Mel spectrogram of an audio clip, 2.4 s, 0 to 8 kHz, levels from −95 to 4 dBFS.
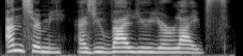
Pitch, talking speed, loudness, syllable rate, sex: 230 Hz, 170 wpm, -18 LUFS, 4.9 syllables/s, female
